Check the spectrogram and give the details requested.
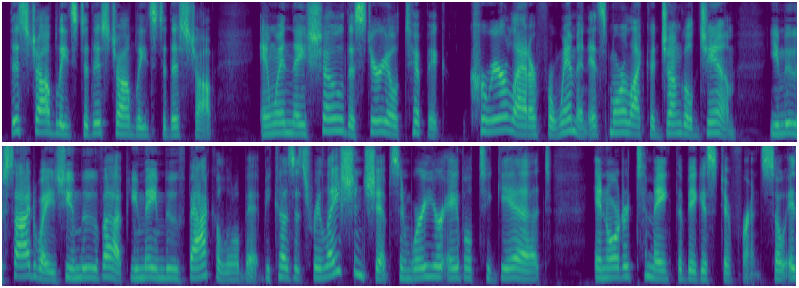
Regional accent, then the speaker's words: Lubbock, Texas, United States; I'm from Lubbock.

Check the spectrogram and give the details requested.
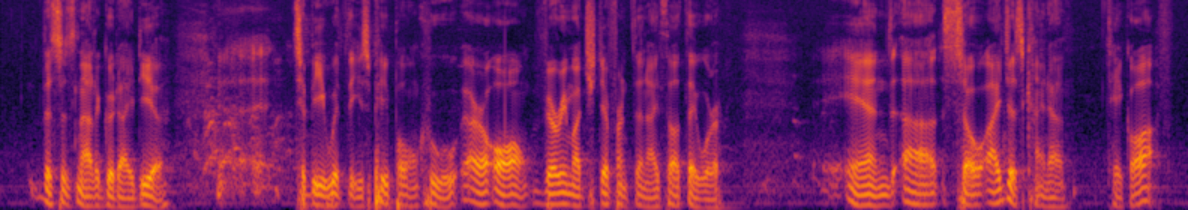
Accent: Milwaukee, Wisconsin, United States; She was from the Bronx. I was from Milwaukee.

